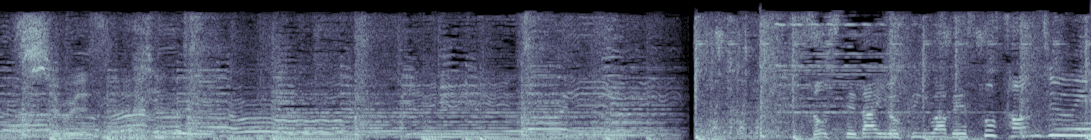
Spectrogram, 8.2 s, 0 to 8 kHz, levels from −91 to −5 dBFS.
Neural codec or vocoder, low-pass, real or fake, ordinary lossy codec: none; 7.2 kHz; real; AAC, 32 kbps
